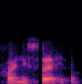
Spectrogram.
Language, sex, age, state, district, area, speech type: Assamese, male, 18-30, Assam, Sonitpur, rural, conversation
